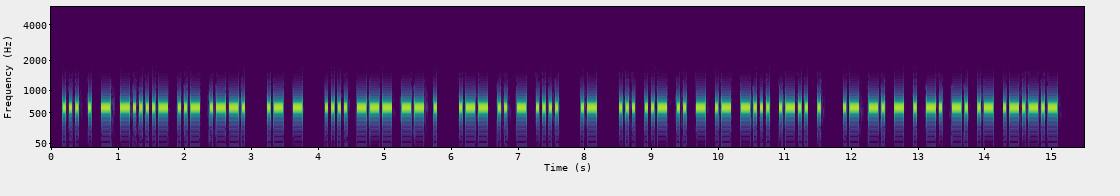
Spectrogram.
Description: Morse code, heard as a keyed tone, about 25 wpm, 600 Hz. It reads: SET-UP AT HOME WITH A SUITABLE ANTENNA.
